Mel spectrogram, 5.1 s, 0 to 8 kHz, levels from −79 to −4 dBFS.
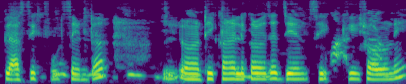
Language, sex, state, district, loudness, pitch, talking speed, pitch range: Bengali, female, West Bengal, Kolkata, -16 LUFS, 195 Hz, 155 wpm, 190-210 Hz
